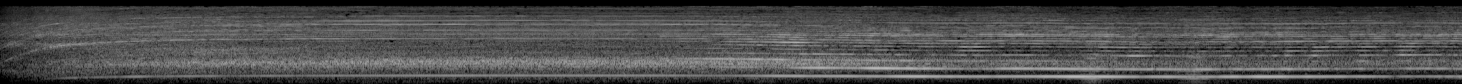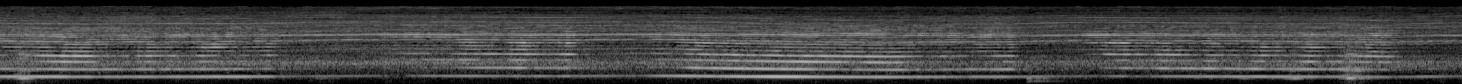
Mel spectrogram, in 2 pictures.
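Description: Handheld rotary tool with a Kutzall original coarse-grit carbide burr, spinning up with a rising whine and then running steadily while it grinds into cherry wood. Its pitch dips repeatedly as the burr bites under load and recovers when eased off.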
